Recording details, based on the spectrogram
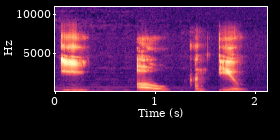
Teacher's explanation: when you say O and U your lips make a circle but when you say e they are stretch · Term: rounding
